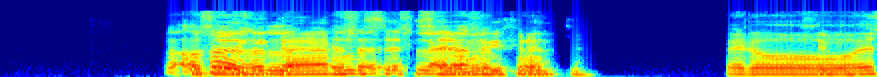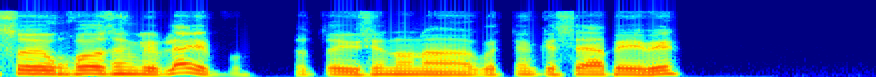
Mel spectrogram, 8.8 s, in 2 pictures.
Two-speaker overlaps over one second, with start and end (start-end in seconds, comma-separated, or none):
0.9-2.8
